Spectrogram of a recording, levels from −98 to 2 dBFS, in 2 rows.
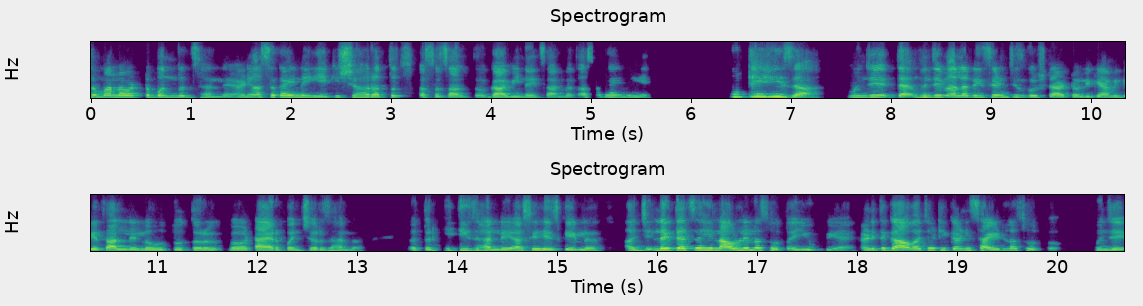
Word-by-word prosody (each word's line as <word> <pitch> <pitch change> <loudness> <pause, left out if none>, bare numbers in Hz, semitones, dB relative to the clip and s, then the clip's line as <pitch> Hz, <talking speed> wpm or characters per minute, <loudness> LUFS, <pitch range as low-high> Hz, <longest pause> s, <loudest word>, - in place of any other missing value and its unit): तर - - +4
मला 260 -1 +1
वाटतं 255 +1 0
बंदच 225 -4 -2
झालंय 160 -5 -8
आणि 175 +4 -5
असं 215 +5 0
काही 260 +1 +4
नाहीये, 225 -8 -2
की 210 +4 -9
शहरातच 215 +1 -2
असं 195 +1 -5
चालतं 160 -5 -4
गावी 180 -2 +2
नाही 175 -1 -5
चालत 160 0 -8
असं 285 +6 -9
काही 280 0 -3
नाहीये. 210 -10 -9 0.8
कुठेही 345 +2 +5
जा. 280 - +3 0.4
म्हणजे 235 +4 -1
त्या - - +3
म्हणजे 255 +2 0
मला 240 0 +2
रिसेंटचीच 255 +2 -3
गोष्ट 230 -2 -2
आठवली, 190 -2 -1
की 205 - -4
आम्ही 200 0 -3
गे 210 0 +2
काय 205 - -6
चाललेलो 195 0 +2
होतो, 185 -3 -4
तर 180 0 0 0.2
अ, 180 -1 0
टायर 185 -2 +3
पंक्चर 185 -1 -3
झालं, 175 -3 -7 0.6
तर 195 - -2
किती 230 +1 -4
झाले 175 -5 0
असे 210 +3 0
हेच 190 -1 -1
केलं. 175 -3 -1 0.3
आजी 185 +4 -3
लय 250 +1 +9
त्याचं 270 +1 +7
हे 275 -1 +4
लावलेलंच 270 +4 +5
होतं 170 - -2
यू-पी-आय 165 -3 -6
आणि 210 +2 0
ते 265 - +2
गावाच्या 235 +3 +5
ठिकाणी 250 -1 -2
साइडलाच 245 -1 0
होतं. 455 - -7 0.4
म्हणजे 195 -1 -2
210 Hz, 170 wpm, -23 LUFS, 185-255 Hz, 0.8 s, लय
